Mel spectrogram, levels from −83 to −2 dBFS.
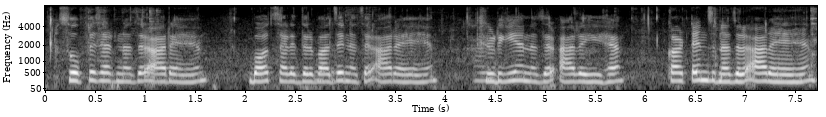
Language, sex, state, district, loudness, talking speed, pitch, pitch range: Hindi, female, Himachal Pradesh, Shimla, -17 LUFS, 180 wpm, 240 Hz, 230-255 Hz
